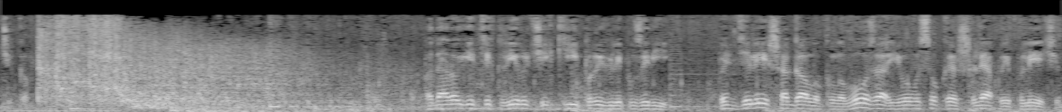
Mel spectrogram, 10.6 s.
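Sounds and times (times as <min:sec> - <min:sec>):
thunderclap after lightning: 0:00.4 - 0:06.5
speech: 0:04.3 - 0:10.6.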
